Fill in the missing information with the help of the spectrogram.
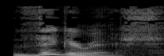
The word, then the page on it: vigorish: British English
